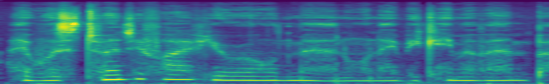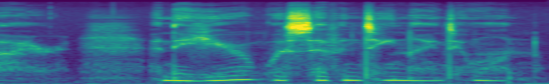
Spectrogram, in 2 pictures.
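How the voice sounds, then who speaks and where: A woman reading as a composed, wistful male vampire in a soft, confiding, breathy whisper for an ASMR audiobook. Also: lowish voice, fairly even intonation, normal speed. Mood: composed, reminiscing. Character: gentle, composed, wistful male vampire telling his story.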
